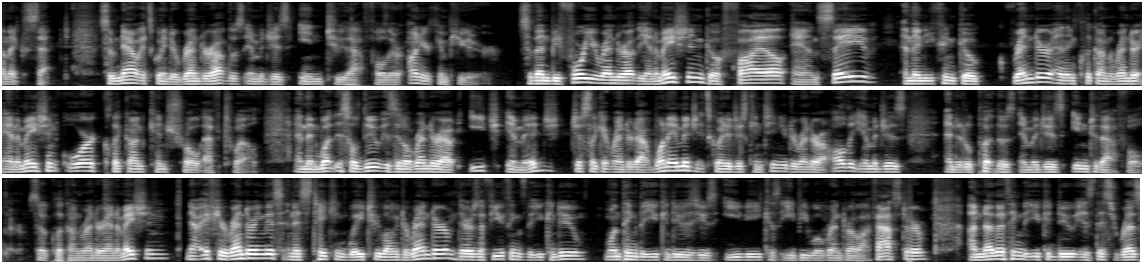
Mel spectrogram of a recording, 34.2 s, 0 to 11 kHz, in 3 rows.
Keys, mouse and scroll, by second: 24.5 Escape.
